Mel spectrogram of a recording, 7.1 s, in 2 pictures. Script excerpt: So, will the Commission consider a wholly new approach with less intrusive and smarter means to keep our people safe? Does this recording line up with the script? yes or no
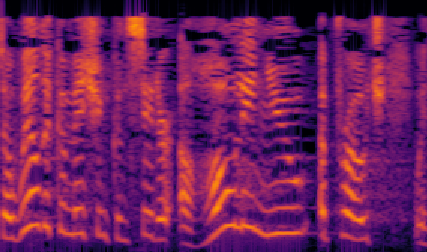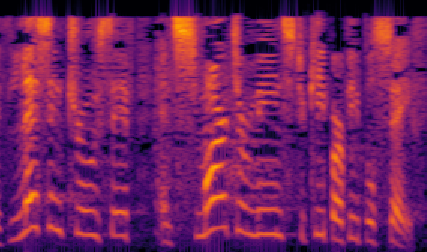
yes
